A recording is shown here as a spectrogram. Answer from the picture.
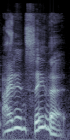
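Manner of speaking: high-pitched mock denial; retold protest. Retold confused denial to Jake.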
